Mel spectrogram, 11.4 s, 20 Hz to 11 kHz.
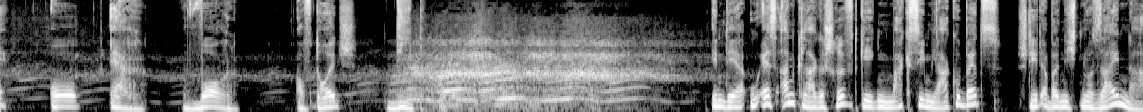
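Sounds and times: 
speech: 0:00.0 - 0:02.4, 0:03.0 - 0:05.2, 0:07.1 - 0:11.4
car tires squealing while driving: 0:00.0 - 0:07.5
car engine roaring: 0:00.0 - 0:07.9.

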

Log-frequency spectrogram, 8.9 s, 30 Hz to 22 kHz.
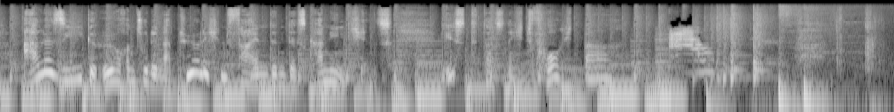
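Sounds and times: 
speech: 0:00.3 - 0:07.4
tomcat meowing in a wavering yowl: 0:06.7 - 0:07.2.

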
